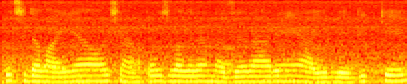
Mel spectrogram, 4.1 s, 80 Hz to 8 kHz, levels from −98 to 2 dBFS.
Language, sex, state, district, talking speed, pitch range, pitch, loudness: Hindi, female, Chhattisgarh, Raipur, 160 wpm, 175-195 Hz, 185 Hz, -16 LUFS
